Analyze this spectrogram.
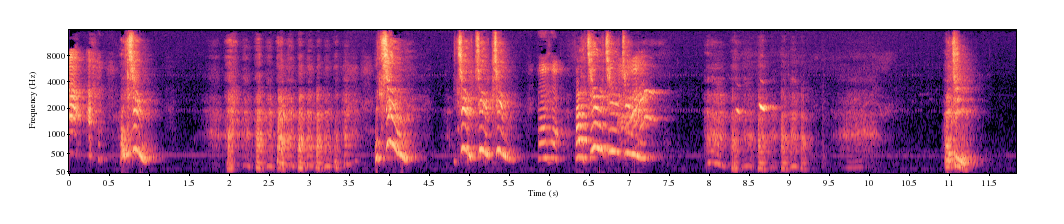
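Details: Imitated sneezing: an adult (the father) makes sharp fake sneezes, and an 8-month-old baby answers each one with bursts of laughter; the sneezes are not real.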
